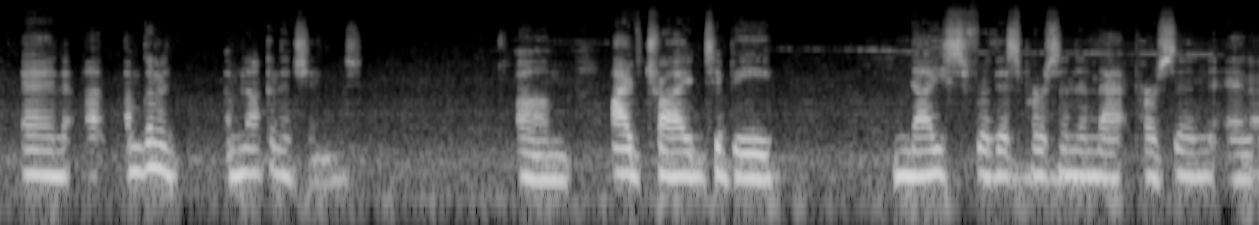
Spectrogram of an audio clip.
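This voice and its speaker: In an American accent, a woman speaks at a very deep, low pitch and a fairly slow pace. Her tone is dark and mellow, and somewhat breathy. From US Northeast, southern Maine. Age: 60s. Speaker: vlogger. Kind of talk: casual live-stream chat. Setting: inside a vehicle. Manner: emotional, heartfelt.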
